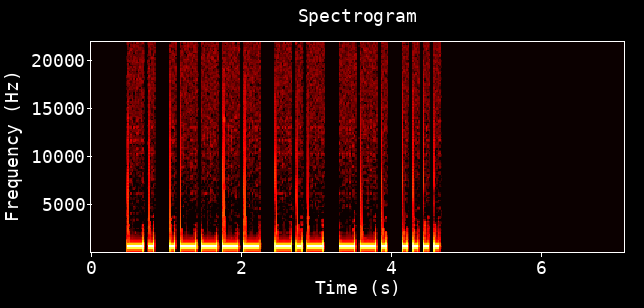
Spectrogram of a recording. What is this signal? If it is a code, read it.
Morse code, heard as a keyed tone, about 17 wpm, 700 Hz. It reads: N1KGH
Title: USA Call Signs - 5 Characters - Repeated 2x - 17wpm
